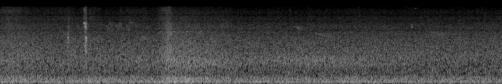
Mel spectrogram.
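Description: Steady outdoor background noise, an even hiss over a low rumble of distant road traffic. Two short clicks or knocks come about one and two seconds in.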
